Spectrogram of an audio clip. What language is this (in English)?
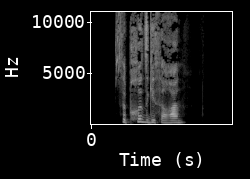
Abkhazian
